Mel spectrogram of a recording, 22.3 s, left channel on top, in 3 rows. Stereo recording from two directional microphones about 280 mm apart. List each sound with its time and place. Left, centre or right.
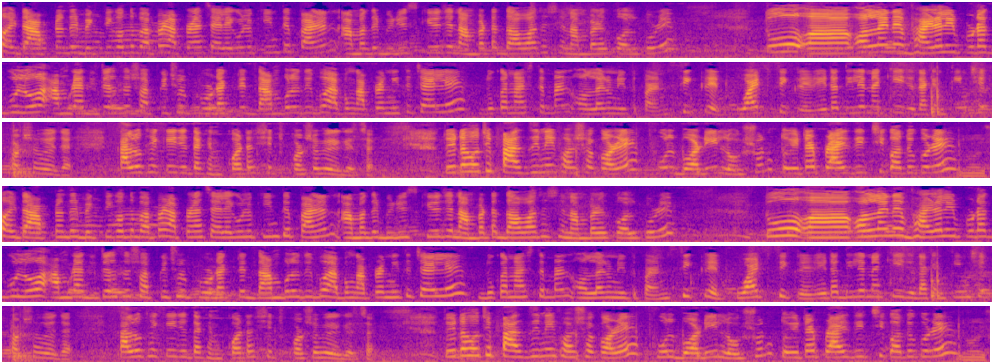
0.0 s a woman's voice: right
